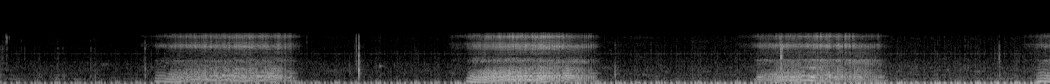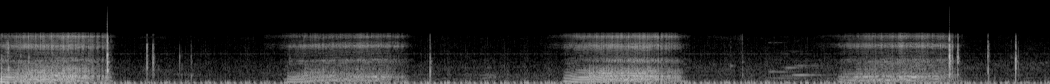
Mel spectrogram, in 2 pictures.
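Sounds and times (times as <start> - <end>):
loud snoring: 4.6 - 6.0.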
